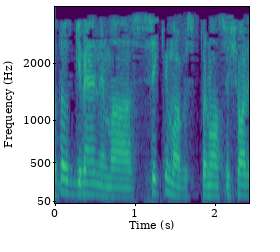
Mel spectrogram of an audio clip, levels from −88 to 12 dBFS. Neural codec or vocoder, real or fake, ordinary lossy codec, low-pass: codec, 16 kHz, 0.4 kbps, LongCat-Audio-Codec; fake; MP3, 16 kbps; 3.6 kHz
